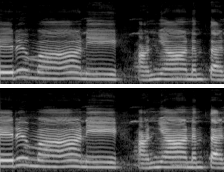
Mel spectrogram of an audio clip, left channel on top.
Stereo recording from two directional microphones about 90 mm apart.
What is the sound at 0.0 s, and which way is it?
Speech, 35° left (ahead or behind).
